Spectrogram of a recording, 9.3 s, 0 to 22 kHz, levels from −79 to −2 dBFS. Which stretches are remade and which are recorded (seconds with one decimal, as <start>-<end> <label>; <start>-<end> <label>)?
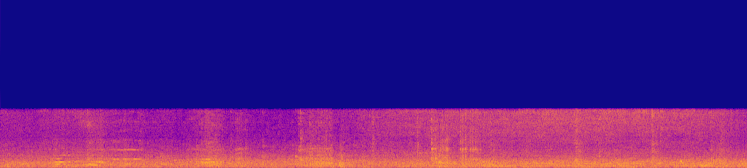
0.0-1.6 remade; 1.6-5.4 recorded; 5.4-8.4 remade; 8.4-8.9 recorded; 8.9-9.3 remade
